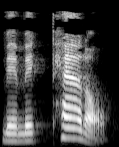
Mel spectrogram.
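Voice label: "mimic panel", English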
